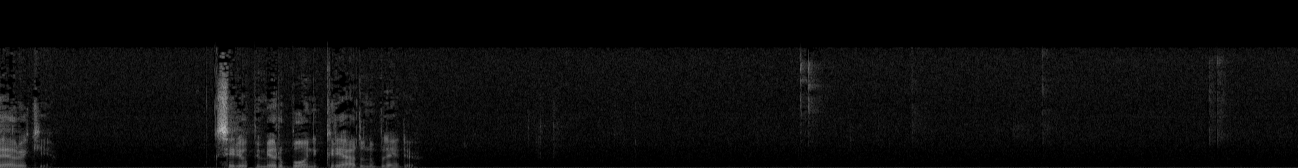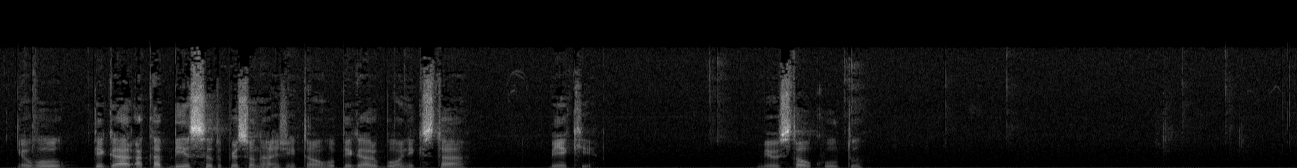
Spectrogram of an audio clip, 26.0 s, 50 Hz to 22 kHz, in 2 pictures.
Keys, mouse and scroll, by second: 5.5 alt+Tab, 8.0 right click, 9.1-10.6 middle drag, 12.1 click, 13.9-15.2 ctrl+middle drag, 15.4-16.0 ctrl+shift+drag, 16.4-17.2 ctrl+middle drag, 20.1 click, 21.4 right click, 22.4-23.2 shift+middle drag, 24.8-25.5 shift+middle drag.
